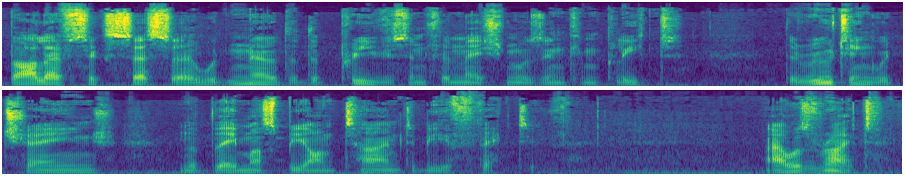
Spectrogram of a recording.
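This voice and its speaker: Low-voiced, wary businessman. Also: slight background noise. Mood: measured, uneasy. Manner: measured, polite, understated. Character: composed, wary businessman and shipowner narrating his ordeal. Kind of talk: radio drama narration and dialogue.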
